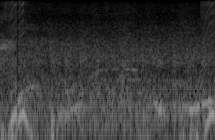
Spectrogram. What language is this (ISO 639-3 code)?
mag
